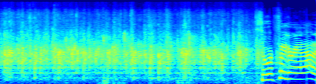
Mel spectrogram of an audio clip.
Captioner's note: applause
